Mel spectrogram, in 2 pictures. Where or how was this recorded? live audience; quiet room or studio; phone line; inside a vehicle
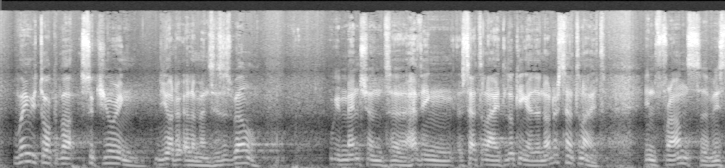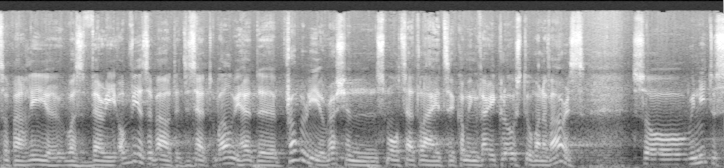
live audience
